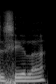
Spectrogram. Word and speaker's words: Saylah: So to spell it as S-A-Y-L-A-H. Because it rhymes with Pela, which is quite cute also. We like to say Pela to Sela.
